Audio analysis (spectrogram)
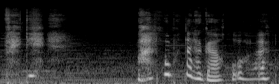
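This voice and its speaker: A woman's voice: a little high, sing-song, fairly quick, faint music behind. A woman acting a distressed, pleading wife who resists her husband in a radio drama. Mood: hurt, pleading. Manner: pleading, emotional protests.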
